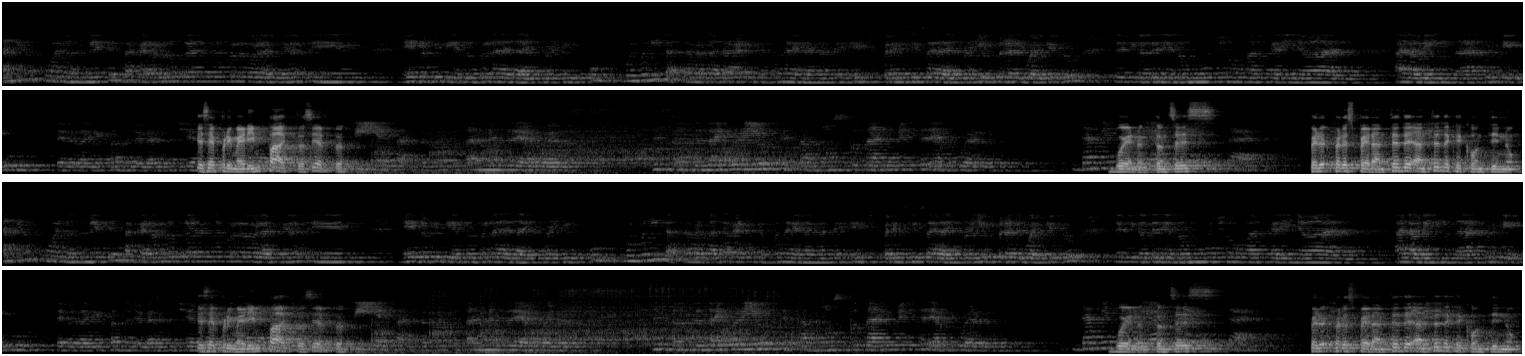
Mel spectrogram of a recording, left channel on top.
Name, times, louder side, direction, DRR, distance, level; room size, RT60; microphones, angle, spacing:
voice 1, 0.0-25.2 25.9-28.0 28.3-28.7 29.2-29.7, equal, ahead, -9 dB, 3.0 m, -46 dB
voice 2, 17.2-18.6 26.3-27.1 28.3-30.3, left 3 dB, 35° left, 11 dB, 0.4 m, -29 dB
sound 1, 18.5-24.2 24.6-24.9 26.1-26.2 26.5-26.6 26.9-27.1, right 1 dB, 75° right, 2.1 m, -51 dB
11.0 x 5.6 x 4.4 m, 1.5 s
head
